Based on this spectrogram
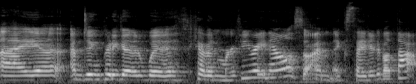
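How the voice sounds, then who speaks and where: Animated and bubbly, a woman speaks with lively intonation amid noticeable background noise and audible room echo. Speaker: hairstylist vlogger. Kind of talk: casual vlog talk. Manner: loud, bubbly.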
